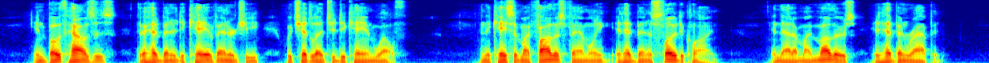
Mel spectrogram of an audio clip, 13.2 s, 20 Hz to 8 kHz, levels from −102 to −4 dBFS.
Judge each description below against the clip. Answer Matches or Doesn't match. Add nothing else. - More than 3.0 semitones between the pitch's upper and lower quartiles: Doesn't match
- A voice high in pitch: Doesn't match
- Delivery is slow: Doesn't match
